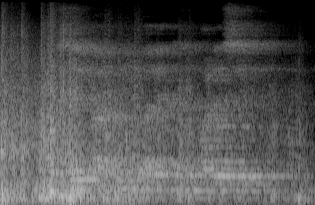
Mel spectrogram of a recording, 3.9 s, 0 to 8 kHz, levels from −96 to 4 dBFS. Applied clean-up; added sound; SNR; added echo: none; Thunder; -3 dB; reverberation time 2.2 s.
